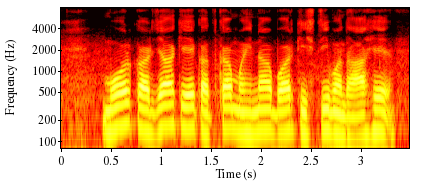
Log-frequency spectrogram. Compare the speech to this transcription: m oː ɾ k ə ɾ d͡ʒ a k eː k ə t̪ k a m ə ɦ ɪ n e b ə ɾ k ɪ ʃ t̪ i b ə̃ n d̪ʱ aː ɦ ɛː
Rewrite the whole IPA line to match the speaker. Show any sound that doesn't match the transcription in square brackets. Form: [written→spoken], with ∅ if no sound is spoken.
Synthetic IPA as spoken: m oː ɾ k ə ɾ d͡ʒ a k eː k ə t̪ k a m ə ɦ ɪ n [e→a] b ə ɾ k ɪ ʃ t̪ i b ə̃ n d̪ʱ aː ɦ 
